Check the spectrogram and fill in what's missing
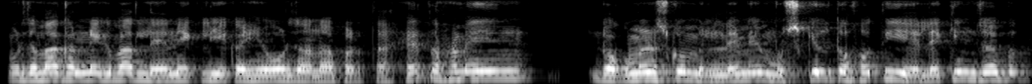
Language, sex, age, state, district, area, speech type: Hindi, male, 30-45, Madhya Pradesh, Ujjain, rural, spontaneous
